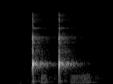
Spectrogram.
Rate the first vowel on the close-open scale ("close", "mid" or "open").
mid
